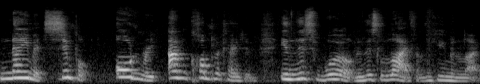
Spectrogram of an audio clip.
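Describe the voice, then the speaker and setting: With an Australian accent, a woman speaks in an animated tone. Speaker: Buddhist nun and teacher. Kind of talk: dharma teaching. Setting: retreat talk with audience. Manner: fast.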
